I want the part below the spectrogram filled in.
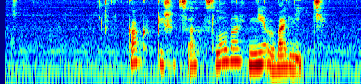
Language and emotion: Russian, neutral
